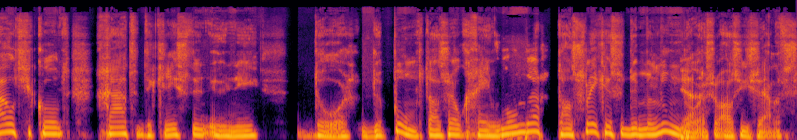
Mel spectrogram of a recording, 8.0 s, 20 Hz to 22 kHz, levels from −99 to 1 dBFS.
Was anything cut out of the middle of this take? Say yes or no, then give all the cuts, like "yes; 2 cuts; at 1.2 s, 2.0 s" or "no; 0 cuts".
yes; 1 cut; at 5.5 s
